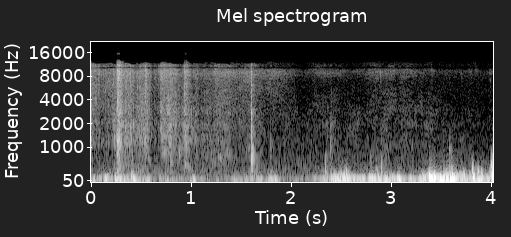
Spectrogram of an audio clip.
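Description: Footsteps crunch on dry ground nearby.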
